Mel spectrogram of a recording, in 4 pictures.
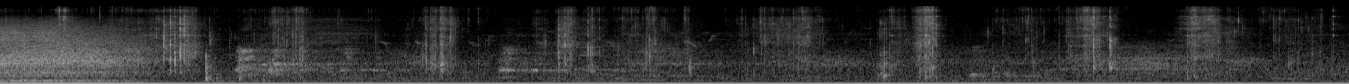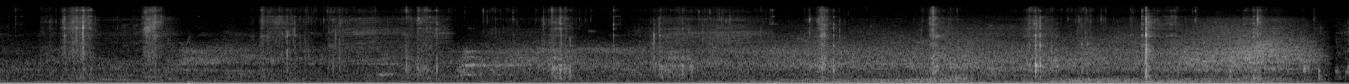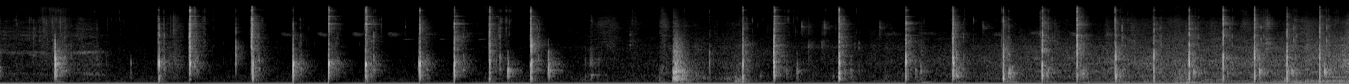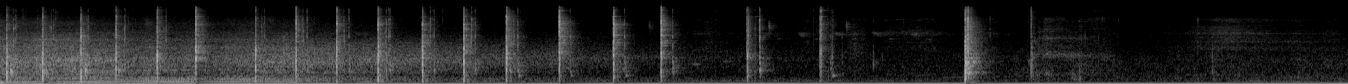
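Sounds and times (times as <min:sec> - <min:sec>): steady rushing noise: 0:00.0 - 0:04.0, 0:10.5 - 0:26.9
knife cracking through fish bones: 0:04.2 - 0:11.2, 0:34.4 - 0:49.0.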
